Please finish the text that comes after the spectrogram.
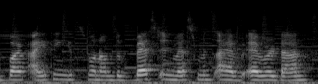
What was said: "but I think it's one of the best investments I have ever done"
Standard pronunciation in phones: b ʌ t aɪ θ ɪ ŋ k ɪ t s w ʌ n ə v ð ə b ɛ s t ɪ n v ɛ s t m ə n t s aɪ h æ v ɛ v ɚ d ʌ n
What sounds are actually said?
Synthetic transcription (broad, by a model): b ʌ t aɪ t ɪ ŋ k ɪ t s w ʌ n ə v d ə b ɛ s t ɪ n v ɛ s t m ə n t s aɪ h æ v ɛ v ɚ d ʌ n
